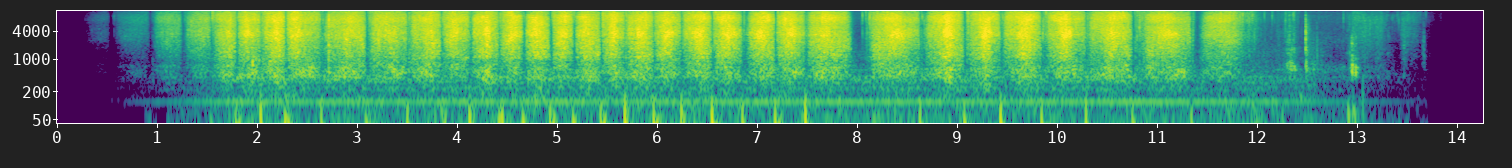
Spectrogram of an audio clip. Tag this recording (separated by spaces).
cleaning house housework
